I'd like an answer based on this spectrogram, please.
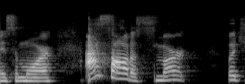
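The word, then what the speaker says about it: Moe: Mora?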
